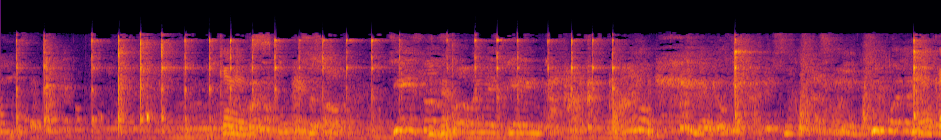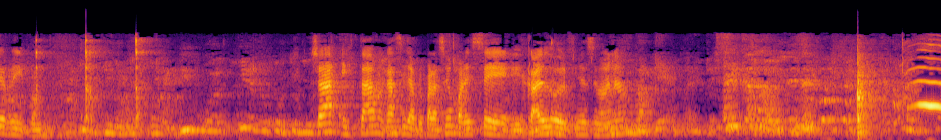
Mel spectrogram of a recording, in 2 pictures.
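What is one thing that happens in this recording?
A fork scrapes and clicks against a glass bowl while mashing.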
